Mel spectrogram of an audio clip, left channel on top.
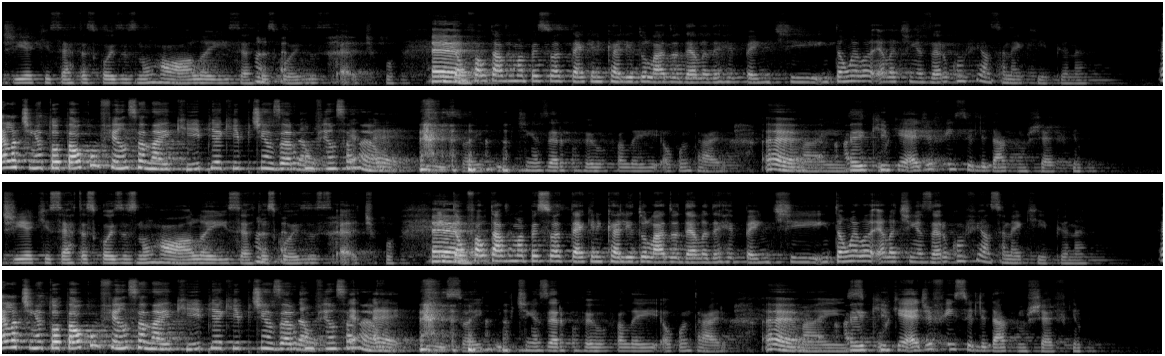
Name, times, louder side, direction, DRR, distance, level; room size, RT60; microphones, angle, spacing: voice 1, 0.0-10.9 14.5-14.8 15.1-16.4 16.8-20.1 20.4-22.4, right 3 dB, 85° right, 9 dB, 1.6 m, -29 dB
voice 2, 4.3-4.7 11.6-15.5 15.8-16.2 18.9-19.7 20.0-20.5, equal, ahead, 7 dB, 1.5 m, -22 dB
26.5 x 24.0 x 7.6 m, 0.92 s
head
